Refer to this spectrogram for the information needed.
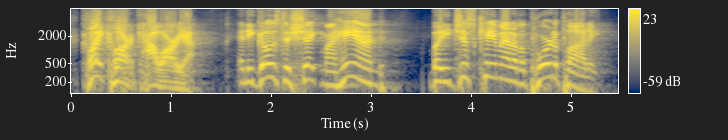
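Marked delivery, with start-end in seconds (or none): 0.1-1.2 booming, very loud, aggressive, rough, hearty voice. Retelling meeting Alex Jones in line: imitating Alex Jones, very loud and aggressive. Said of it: "Very loud, very aggressive".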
